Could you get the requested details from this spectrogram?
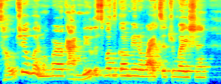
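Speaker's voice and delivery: words with barely suppressed laughter bubbling under. Recapping a scene where a man answers a woman's complaint; mimicking someone nearly laughing. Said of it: "He's laughing, well, practically laughing".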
